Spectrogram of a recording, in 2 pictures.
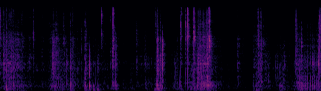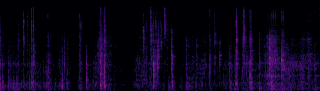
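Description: A crumpled thin aluminium foil sheet lies on a table while fingers with long nails crinkle it and pinch its edge. The result is a quiet, continuous stream of sharp, bright crackles and rustles with very little low end, rising in short louder bursts.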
